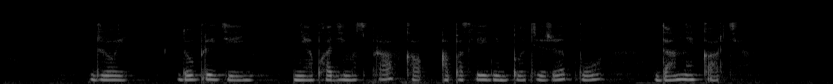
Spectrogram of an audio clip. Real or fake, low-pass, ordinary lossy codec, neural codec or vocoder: real; 7.2 kHz; MP3, 32 kbps; none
